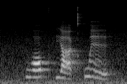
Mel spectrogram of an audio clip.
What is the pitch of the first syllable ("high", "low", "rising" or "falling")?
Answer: rising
